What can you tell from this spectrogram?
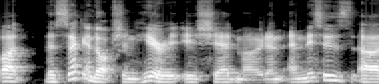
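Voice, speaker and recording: On a very clean recording with a silent background, a man of medium pitch speaks at a moderate pace with an Australian accent and a bright, sharp tone. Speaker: software engineer. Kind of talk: tutorial.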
